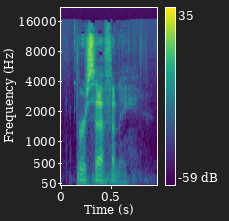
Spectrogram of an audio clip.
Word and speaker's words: Persephone: Persephone or Persephone? – Persephone.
